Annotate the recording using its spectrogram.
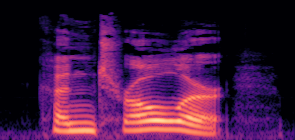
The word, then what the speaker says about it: comptroller: The dictionary says the preferred pronunciation is controller, but not using the preferred pronunciation seems to be a habit at the OCC.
